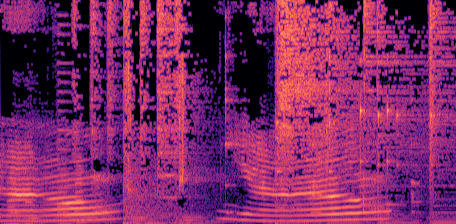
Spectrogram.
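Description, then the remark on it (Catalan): A voice imitates a cat with two drawn-out, thin, high meows, one after the other, fairly loud, with faint background music underneath. “Amb tu sí que em vull casar, gatet del dolç miolar.”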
